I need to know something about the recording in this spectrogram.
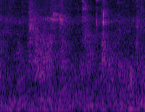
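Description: Faint, hissy classroom background of children whispering and moving about during group work, with a few short high-pitched squeaks.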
